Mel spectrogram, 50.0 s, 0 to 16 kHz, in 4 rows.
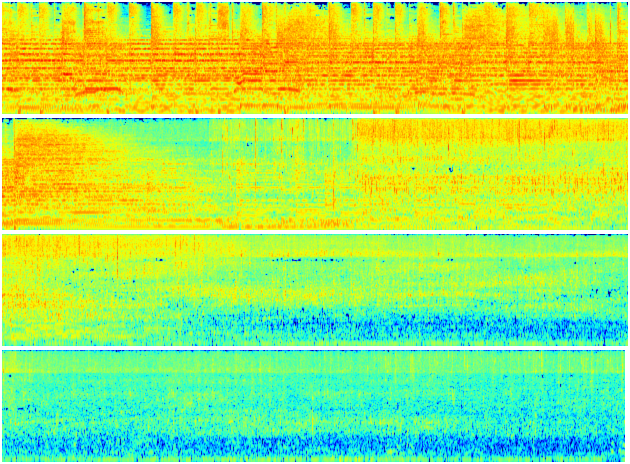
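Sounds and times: water trickling into pond: 0.0 - 2.7, 3.5 - 10.6, 11.2 - 50.0
background music: 0.0 - 30.4.

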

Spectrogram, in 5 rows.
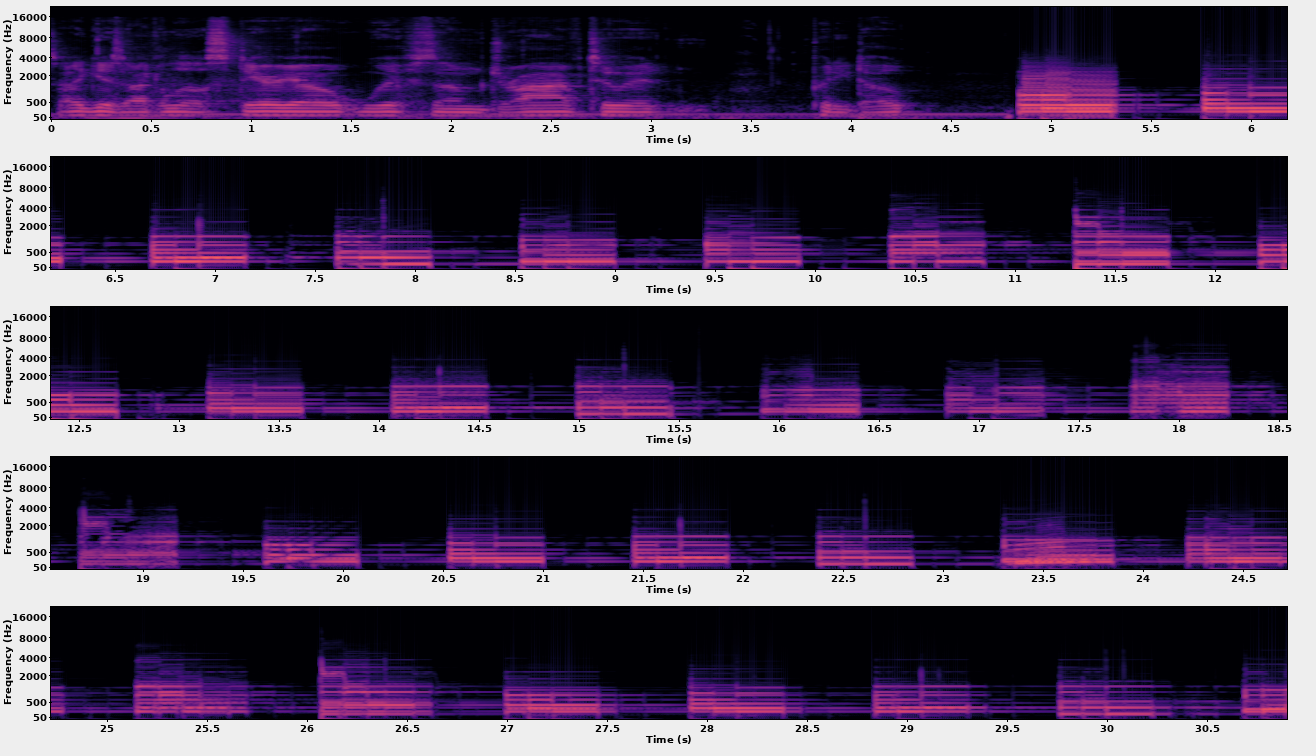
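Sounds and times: synth keyboard chords: 4.8 - 30.9
synth chord stabs: 20.6 - 29.2.

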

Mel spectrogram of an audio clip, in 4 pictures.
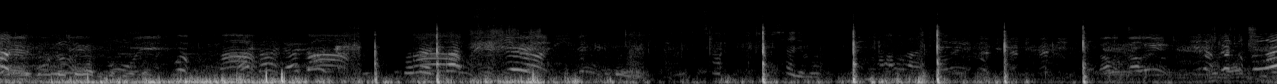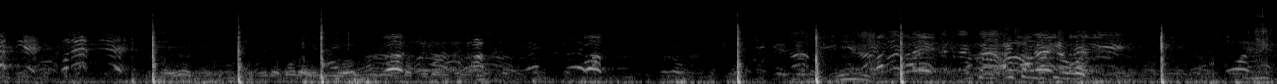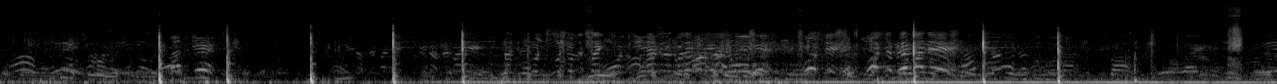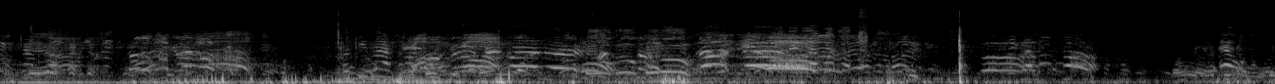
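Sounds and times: distant players shouting: 42.4 - 49.4.

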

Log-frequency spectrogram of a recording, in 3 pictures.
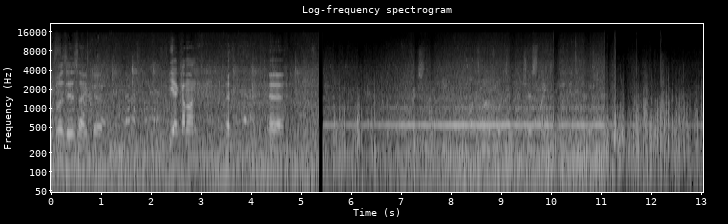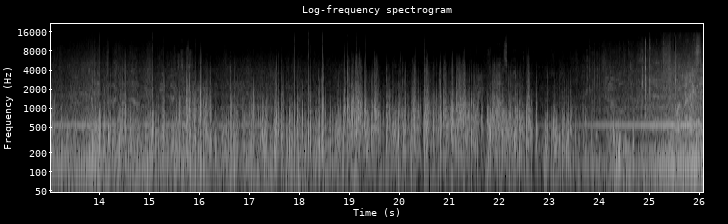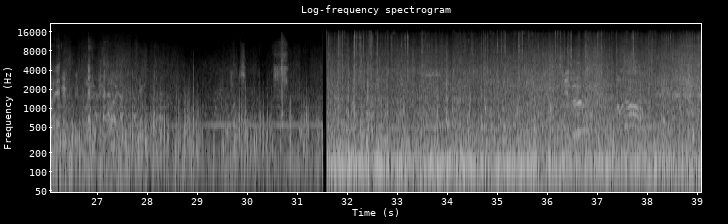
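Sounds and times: boat engine droning: 0.0 - 39.0
wind buffeting microphone: 0.0 - 39.0.

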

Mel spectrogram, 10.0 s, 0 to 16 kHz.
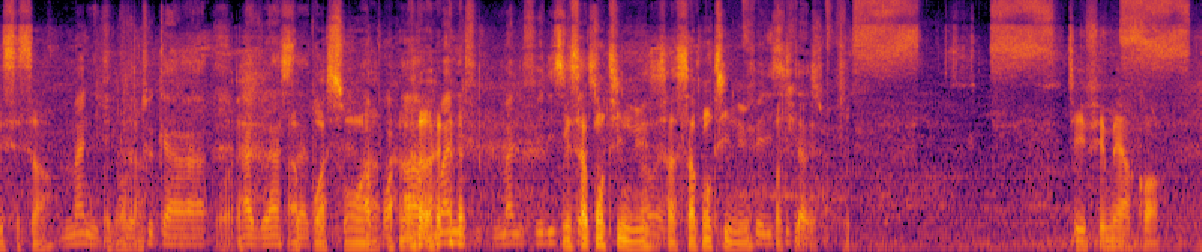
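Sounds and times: spray paint can hissing: 7.1 - 10.0.

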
